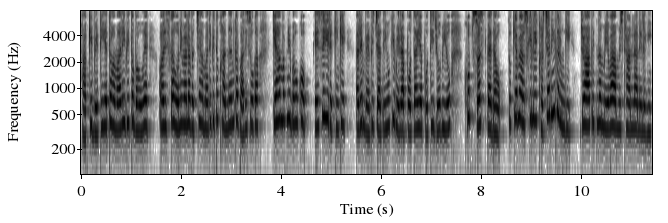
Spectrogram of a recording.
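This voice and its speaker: A woman voicing a proud, bossy middle-aged mother-in-law who talks briskly and insistently. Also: very high-pitched, darkish tone.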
